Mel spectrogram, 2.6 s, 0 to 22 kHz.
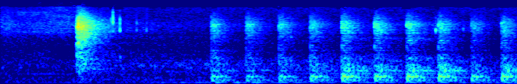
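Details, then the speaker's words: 2010 Chevy Impala: quick, even plastic clicking from the dash, about six per second, no engine noise behind it; failing blend door actuator, a cheap plastic motor that tends to go out easily. Power steering also grinds when turning. "that noise just in your dash. It sounds like leprechauns having battle, or, you know, fish fucking, I don't know, call it what you want. It's a very annoying noise for plastic motors that tend to go out pretty easily because they're plastic."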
